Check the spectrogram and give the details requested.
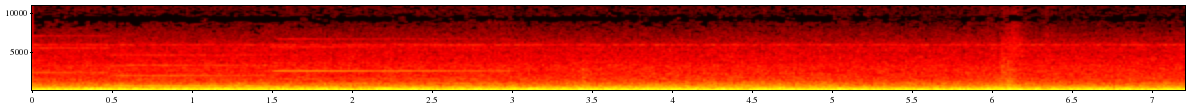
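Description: Steady low rumble of a GO Transit commuter train heard from inside a passenger coach, with a few faint thin high tones in the first few seconds and a faint click about six seconds in.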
